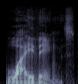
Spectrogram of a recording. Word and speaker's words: Withings: I think it's pronounced Withings. It's spelled with ings, like Withings. – Okay. – But I think I believe it is pronounced Withings. – Withings. – Because any other pronunciation sounds stupid.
